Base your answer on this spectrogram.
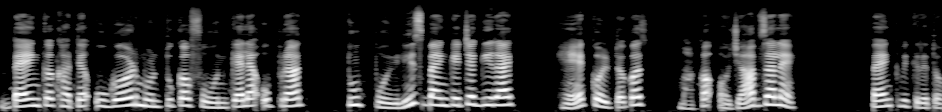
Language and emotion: Goan Konkani, surprised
